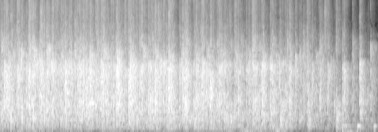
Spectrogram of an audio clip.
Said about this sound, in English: So you give them a hand, round of applause.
